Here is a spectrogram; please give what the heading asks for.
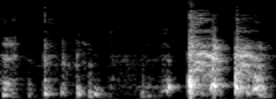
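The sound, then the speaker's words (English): Coughing and choking after a fit of hard laughter: a few short sputtering bursts, then two loud, harsh, rasping coughs close together at the end. “Excuse me. I'm sorry. I laughed so hard I choked.”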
